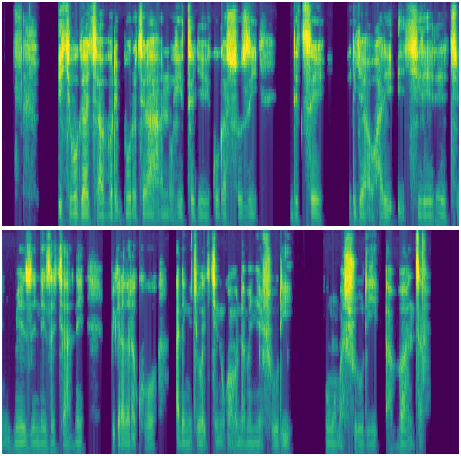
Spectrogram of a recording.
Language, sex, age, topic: Kinyarwanda, male, 18-24, education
